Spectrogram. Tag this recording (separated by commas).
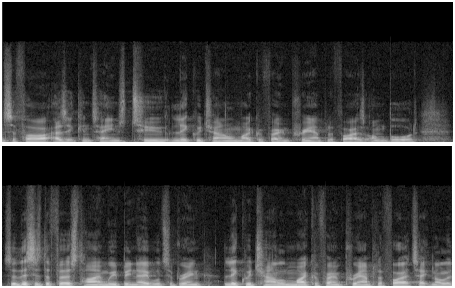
Speech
